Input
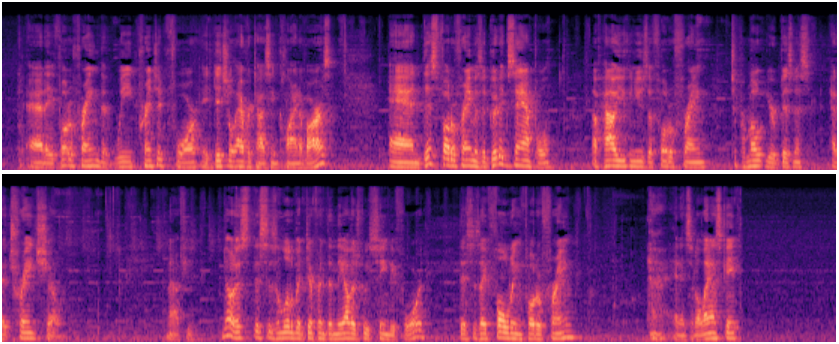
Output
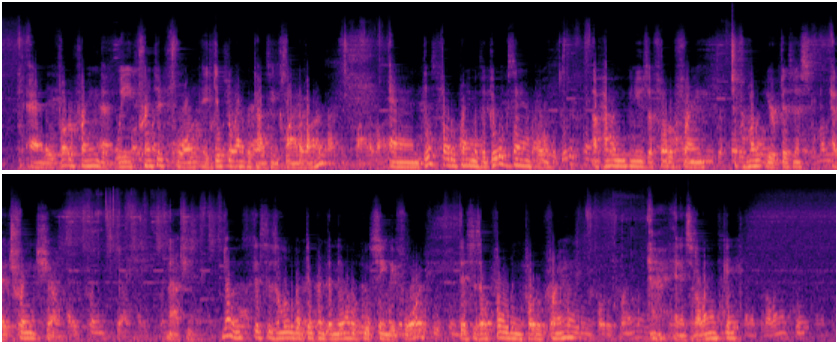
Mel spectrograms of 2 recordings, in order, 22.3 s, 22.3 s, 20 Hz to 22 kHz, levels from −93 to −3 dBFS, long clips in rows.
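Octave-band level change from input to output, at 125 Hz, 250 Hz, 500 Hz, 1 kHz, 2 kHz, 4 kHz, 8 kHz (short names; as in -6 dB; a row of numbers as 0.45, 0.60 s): -1.5, -1.5, -4.5, -8.5, -10.5, -12.0, -11.0 dB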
